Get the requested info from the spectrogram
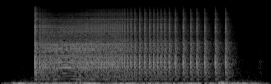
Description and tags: Door Squeak, Normal, E
Raw audio of a dishwasher door squeaking open, sounding like a regular door.
An example of how you might credit is by putting this in the description/credits:
The sound was recorded using a "H1 Zoom recorder" on 19th May 2016.
door, wooden, creak, normal, squeak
